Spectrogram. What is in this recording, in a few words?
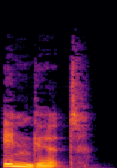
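"ingot", British English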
